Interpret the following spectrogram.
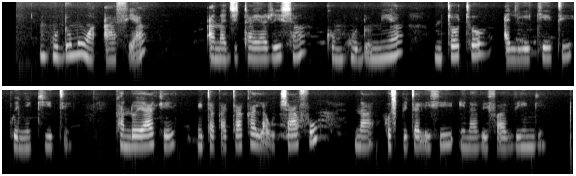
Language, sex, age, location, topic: Swahili, female, 18-24, Kisii, health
